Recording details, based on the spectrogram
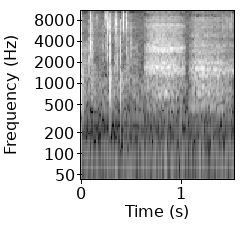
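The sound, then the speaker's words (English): Heavy breathing: a few quick, short intakes followed by two long, drawn-out rasping breaths, steady and fairly loud, with no talking. “I just wish I could get rid of this breathing.”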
